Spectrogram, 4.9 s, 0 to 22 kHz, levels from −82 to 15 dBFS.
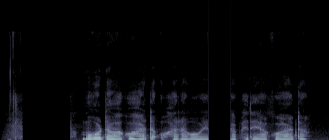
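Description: At 0.33 s the speech cuts to silence. It returns at 1.07 s after a gap of about 0.72 s. A second dropout runs from 3.12 s to 3.47 s, silent for about 0.34 s. Both are a Bluetooth stall, likely caused by radio interference delaying packets. The headphones' buffer empties, so playback simply stops. When the resent data arrives, the sound resumes. Each gap is clean and abrupt, with no fade.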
